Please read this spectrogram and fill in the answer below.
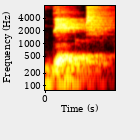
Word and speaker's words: debt: हमने पढ़ा है कि टी के पहले अगर बी हो तो हम बी को नहीं पढ़ते हैं, तो टी के ठीक पहले बी आ रहा है तो हम यहाँ बी को नहीं पढ़ेंगे। अब आप बी को हटाकर पढ़िए, DET, डेट। The word is डेट।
